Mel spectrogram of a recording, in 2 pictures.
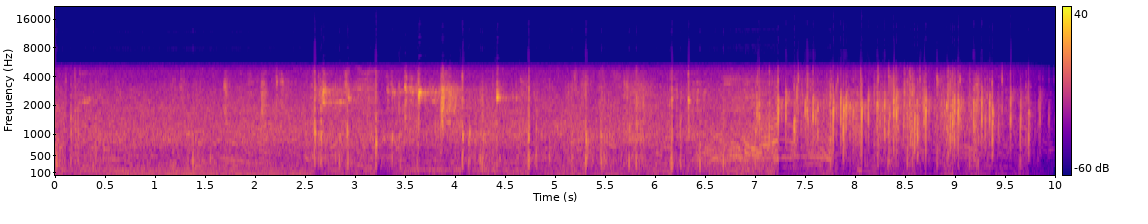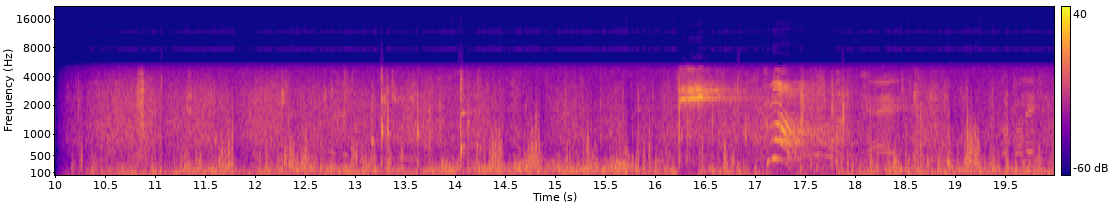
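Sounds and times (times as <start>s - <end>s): wind rumbling on microphone: 8.8s - 19.9s.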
